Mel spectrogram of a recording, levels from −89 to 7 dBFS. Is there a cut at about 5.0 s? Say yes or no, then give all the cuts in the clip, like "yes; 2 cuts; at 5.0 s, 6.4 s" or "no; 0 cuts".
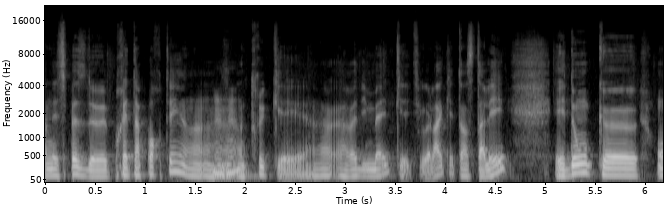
yes; 1 cut; at 5.0 s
